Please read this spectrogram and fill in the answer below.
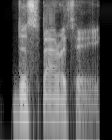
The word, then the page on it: disparity: British English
